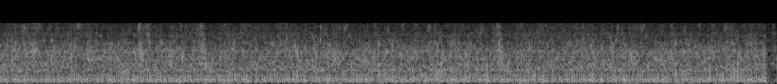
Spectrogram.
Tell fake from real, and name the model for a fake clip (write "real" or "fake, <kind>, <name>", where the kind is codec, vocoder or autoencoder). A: fake, vocoder, HiFi-GAN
